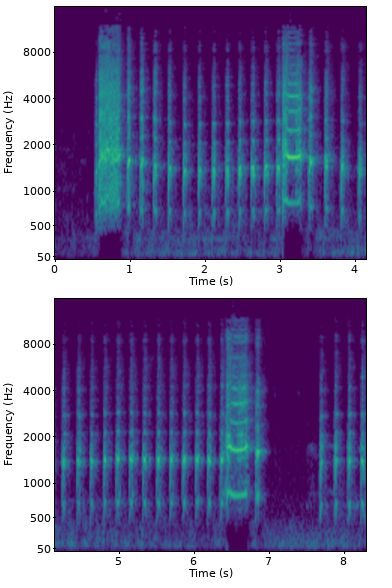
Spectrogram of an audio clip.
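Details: A red junglefowl hen calls for a male. A harsh squawk opens a long, steady run of around thirty rapid, evenly spaced clucks, broken twice by more rasping squawks. After a short pause, a few clucks resume.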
